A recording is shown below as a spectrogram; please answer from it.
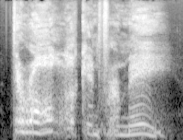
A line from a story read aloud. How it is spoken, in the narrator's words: The little guy whispered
